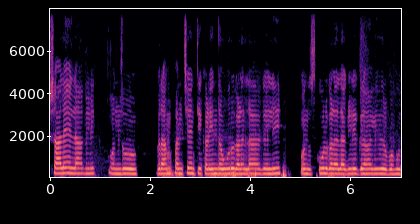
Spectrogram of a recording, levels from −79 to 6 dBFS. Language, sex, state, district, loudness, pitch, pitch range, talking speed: Kannada, female, Karnataka, Bellary, -17 LUFS, 230 Hz, 225-240 Hz, 70 wpm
